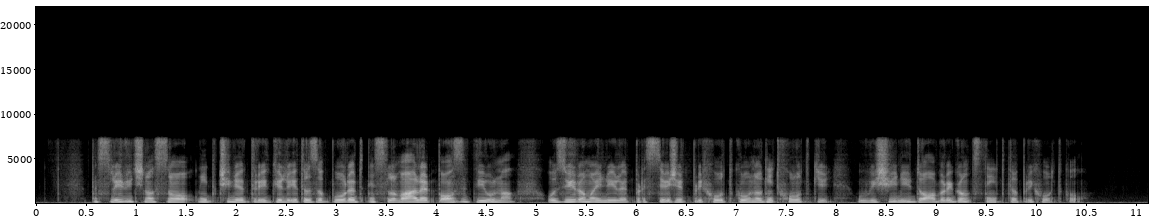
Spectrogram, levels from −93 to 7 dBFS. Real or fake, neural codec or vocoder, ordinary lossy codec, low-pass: fake; autoencoder, 22.05 kHz, a latent of 192 numbers a frame, VITS, trained on many speakers; none; 7.2 kHz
